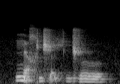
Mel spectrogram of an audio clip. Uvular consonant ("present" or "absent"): present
